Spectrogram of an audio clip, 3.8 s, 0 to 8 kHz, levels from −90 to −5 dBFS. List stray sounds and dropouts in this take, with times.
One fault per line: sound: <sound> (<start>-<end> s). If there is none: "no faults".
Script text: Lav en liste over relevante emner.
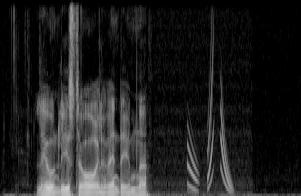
sound: chirp (2.3-2.9 s)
